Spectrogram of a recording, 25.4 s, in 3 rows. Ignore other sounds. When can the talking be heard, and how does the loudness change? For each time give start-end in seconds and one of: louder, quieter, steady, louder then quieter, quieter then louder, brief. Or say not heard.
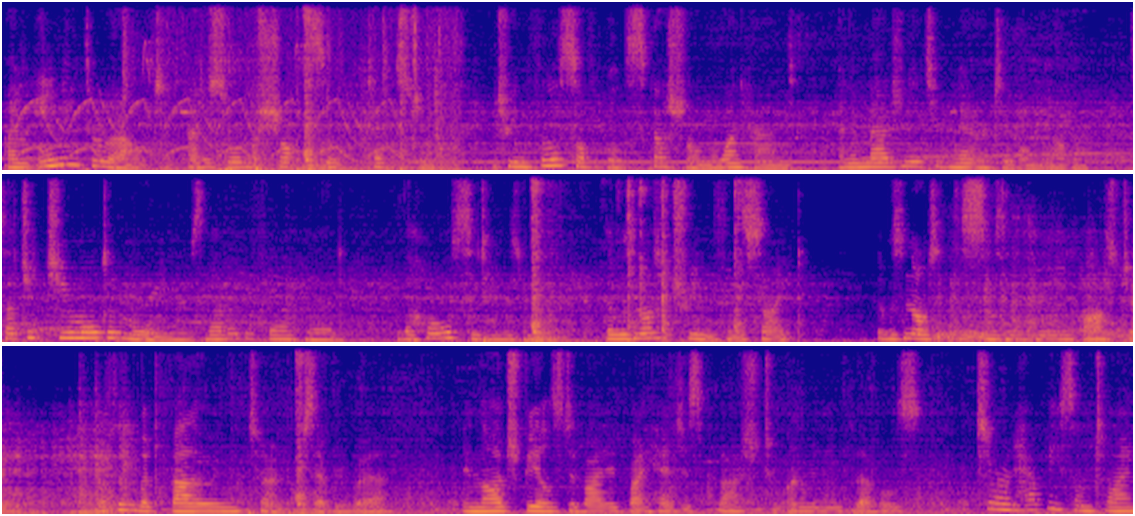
0.0-25.4 steady.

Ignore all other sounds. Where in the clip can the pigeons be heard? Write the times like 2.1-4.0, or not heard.
0.9-3.5, 15.4-17.1.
